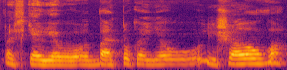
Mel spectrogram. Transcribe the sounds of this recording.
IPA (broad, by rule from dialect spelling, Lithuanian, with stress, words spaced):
pɐsʲˈkʲɛʊ jɛʊ bɐˈtʊkɐɪ ˈjɛʊ ɪʃˈɐʊɡoː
